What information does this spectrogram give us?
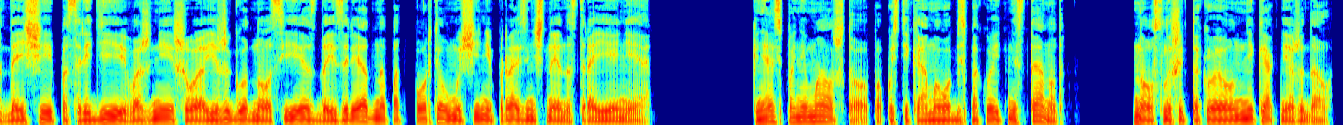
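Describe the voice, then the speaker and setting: A man calmly narrating a fantasy audiobook. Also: very deep voice, normal speed, dry recording, clean studio sound. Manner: calm, even storytelling.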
